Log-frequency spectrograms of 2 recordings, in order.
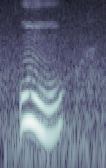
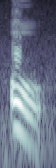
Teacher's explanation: closed lip rounding as in U and open lip rounding as in O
